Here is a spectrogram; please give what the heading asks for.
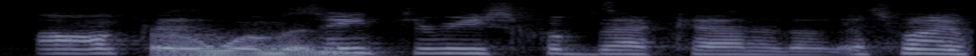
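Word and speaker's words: Sainte-Thérèse: It was built in Canada, State Therese, Quebec, or Saint Therese, Quebec.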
